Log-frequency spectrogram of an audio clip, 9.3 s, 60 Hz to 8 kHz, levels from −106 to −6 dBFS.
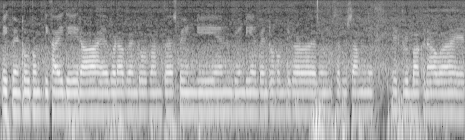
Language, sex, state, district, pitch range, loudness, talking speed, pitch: Hindi, female, Rajasthan, Bikaner, 155-160 Hz, -18 LUFS, 175 wpm, 155 Hz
